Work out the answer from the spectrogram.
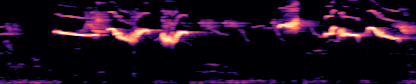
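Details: Oriental magpie-robin singing loudly, a stream of rich, fluty whistled phrases with quick warbling turns and slurred notes, delivered in bursts separated by brief pauses, with a faint low hum underneath.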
